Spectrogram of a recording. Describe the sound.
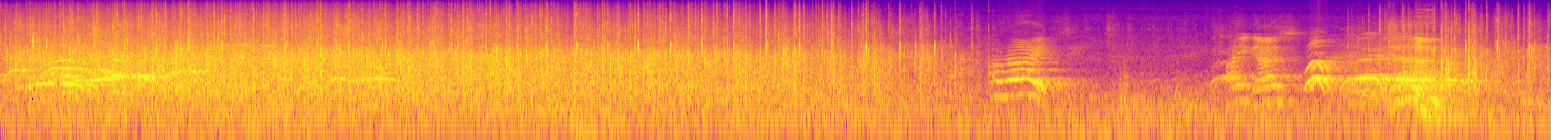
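Audience applause for the opening act at a theater concert: dense, steady clapping from a large crowd fills the first several seconds, then thins and fades as a man starts speaking over the last trailing claps.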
